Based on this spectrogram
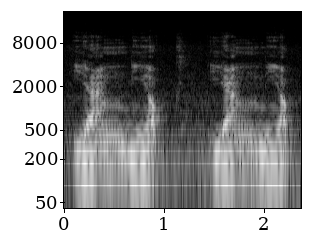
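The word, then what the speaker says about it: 양력: থালিয়ক মানে হচ্ছে calendar, ইয়ং এর পরে যদি রিয়ল আসে, রিয়লের উচ্চারণ হবে ইয়াং নিয়ক সল্লাল।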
